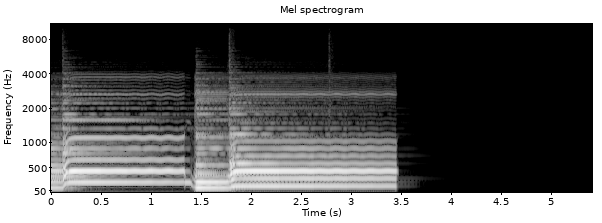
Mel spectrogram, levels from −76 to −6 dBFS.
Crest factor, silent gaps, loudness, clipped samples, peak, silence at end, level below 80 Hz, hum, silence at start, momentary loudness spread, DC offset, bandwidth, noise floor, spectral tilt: 14 dB; none; -14 LUFS; under 0.1%; -2 dBFS; 1.95 s; -56 dBFS; none; 0 s; 5 LU; under 0.1%; 5.4 kHz; -83 dBFS; -10 dB/octave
